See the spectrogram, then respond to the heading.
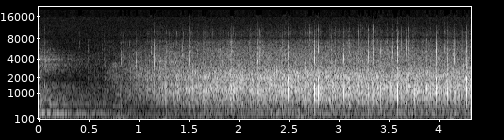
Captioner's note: applause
